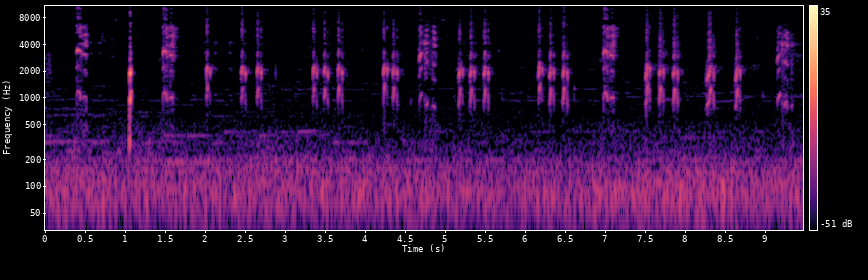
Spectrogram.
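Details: Grey-headed swamphen (trích) calling strongly, the trích ghép number 4 call: evenly spaced harsh, nasal clucking notes, several per second, running in loose groups over a soft, steady background rumble.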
